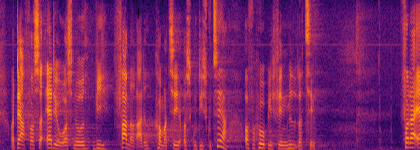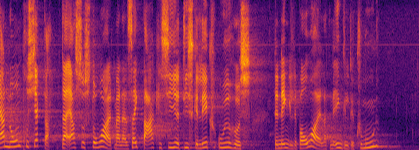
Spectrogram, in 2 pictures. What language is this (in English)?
Danish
